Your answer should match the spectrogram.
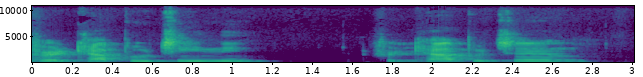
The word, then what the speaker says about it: Capuchin: So I'm a Capuchin Franciscan friar.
